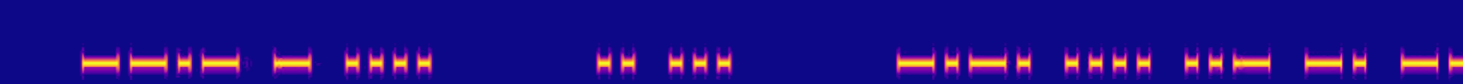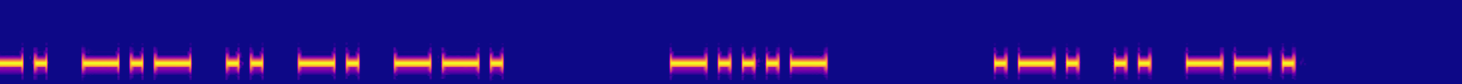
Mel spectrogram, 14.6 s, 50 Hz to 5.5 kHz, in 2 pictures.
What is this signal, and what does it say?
Morse code, heard as a keyed tone, about 20 wpm, 700 Hz. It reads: QTH IS CHUNGKING <BT> RIG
